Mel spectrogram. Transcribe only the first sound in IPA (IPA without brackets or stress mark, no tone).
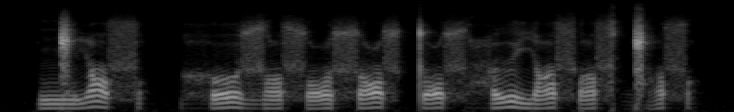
ŋ͡ǁ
